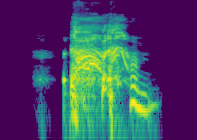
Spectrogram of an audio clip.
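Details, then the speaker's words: Adult recovering from illness, described as a dry cough: quick intake of breath, then a short, dry, throat-clearing cough with a voiced, groaning tail. "I'm getting over being sick obviously you can hear the cough it's more of a dry cough because it's kind of Dusty and and I haven't had the energy to dust the house"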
